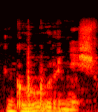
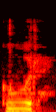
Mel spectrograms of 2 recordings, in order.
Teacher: Gur nicht with the raising, not gar, gur.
